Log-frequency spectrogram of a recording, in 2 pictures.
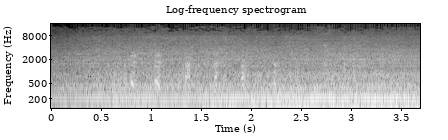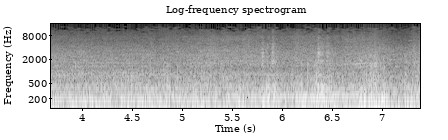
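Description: A car's engine and tyres running steadily at low speed on a rough, narrow lane, heard from inside the cabin as a low drone with road noise. A few light knocks come through as it goes over bumps.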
